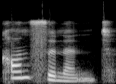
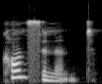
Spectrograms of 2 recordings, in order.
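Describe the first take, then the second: Both takes have the same delivery.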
